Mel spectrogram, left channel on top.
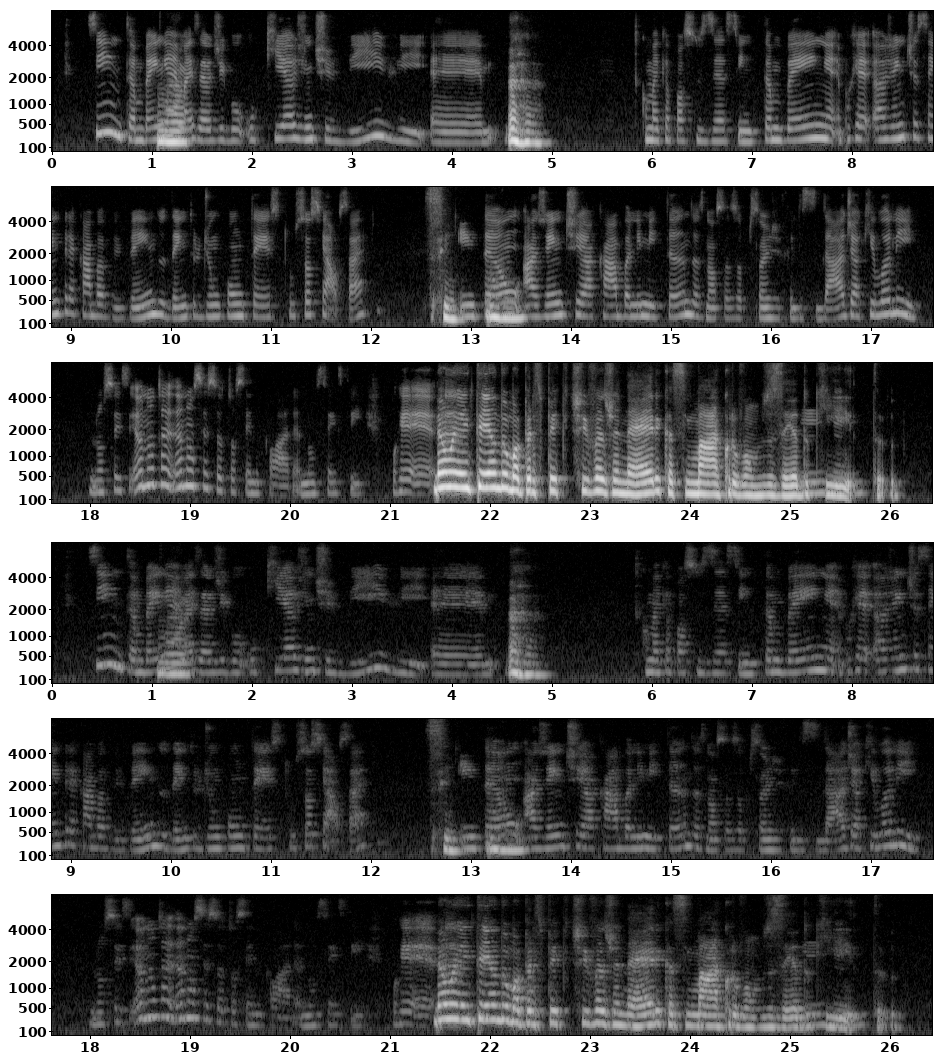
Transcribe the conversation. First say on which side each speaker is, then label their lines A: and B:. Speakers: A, on the left; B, on the left.
A: Sim, também
B: né?
A: é, mas eu digo, o que a gente vive, eh, n-
B: Aham,
A: como é que eu posso dizer assim? Também é, porque a gente sempre acaba vivendo dentro de um contexto social, certo?
B: Sim.
A: Então,
B: Uhum.
A: a gente acaba limitando as nossas opções de felicidade àquilo ali. Não sei se, eu não, tô- eu não sei se eu estou sendo clara, não sei se porque é,
B: Não, eu entendo uma perspectiva genérica, assim, macro, vamos dizer,
A: Uhum,
B: do que do-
